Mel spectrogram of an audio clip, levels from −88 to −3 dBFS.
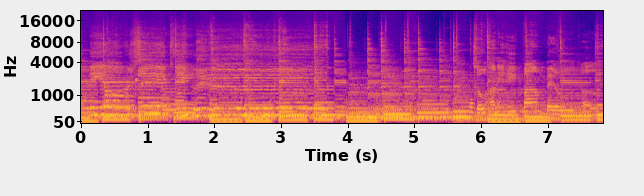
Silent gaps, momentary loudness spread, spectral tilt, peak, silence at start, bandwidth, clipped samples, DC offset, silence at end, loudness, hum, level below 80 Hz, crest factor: none; 4 LU; -5.5 dB/octave; -4 dBFS; 0 s; over 20 kHz; under 0.1%; under 0.1%; 0 s; -17 LUFS; none; -30 dBFS; 14 dB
